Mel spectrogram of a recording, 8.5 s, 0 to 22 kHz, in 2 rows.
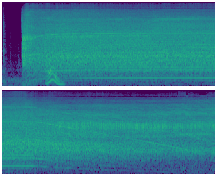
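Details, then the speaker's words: Electric angle grinder that quit after 30 seconds sharpening mower blades, run with the cover off after brush replacement: steady high whine with a rough, gritty edge and visible sparks; works but noisy. "It works. [Laughter] It makes some noise. Makes a few sparks, too. I guess that's why it has cover on, but I could have swore that was going to be a dirt dober nest in there."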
